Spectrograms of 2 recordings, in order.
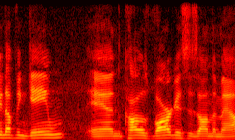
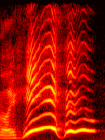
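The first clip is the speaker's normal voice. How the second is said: mock hee-hoo; 9 dB louder, slower than usual. Mimicking a weird pitch.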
